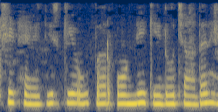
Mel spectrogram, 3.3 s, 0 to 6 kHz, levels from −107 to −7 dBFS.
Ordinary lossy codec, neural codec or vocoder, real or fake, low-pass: MP3, 32 kbps; none; real; 5.4 kHz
